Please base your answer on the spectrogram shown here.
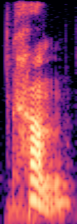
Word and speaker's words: come: fix the problem come the spelling here is a little off but it's pronounced as an uh uh rather than so think of this as no rounding come come come on it's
